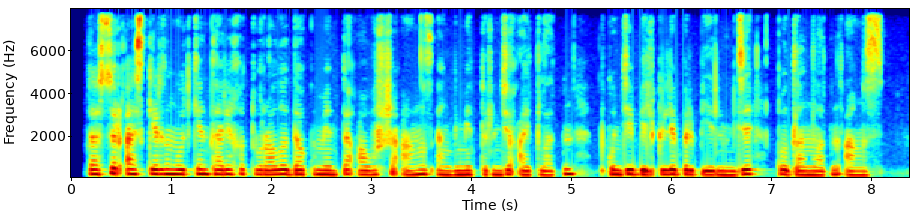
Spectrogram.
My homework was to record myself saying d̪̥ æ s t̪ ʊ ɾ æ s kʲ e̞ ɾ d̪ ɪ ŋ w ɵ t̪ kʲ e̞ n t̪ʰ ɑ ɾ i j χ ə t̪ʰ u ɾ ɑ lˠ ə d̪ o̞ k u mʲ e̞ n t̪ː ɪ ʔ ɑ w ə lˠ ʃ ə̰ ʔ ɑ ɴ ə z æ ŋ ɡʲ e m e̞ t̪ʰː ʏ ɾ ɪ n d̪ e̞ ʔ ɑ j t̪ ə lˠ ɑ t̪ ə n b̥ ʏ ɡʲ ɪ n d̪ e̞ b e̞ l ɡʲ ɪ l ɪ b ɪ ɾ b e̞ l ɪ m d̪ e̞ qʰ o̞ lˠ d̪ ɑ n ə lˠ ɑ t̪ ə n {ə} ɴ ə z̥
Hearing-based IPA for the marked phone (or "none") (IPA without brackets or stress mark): ɑ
